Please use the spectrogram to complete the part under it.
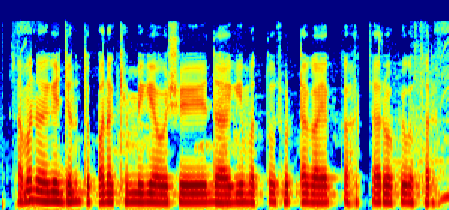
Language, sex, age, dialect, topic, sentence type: Kannada, male, 18-24, Dharwad Kannada, agriculture, statement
